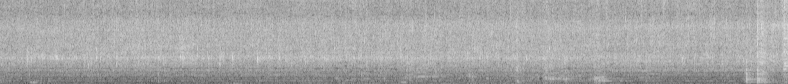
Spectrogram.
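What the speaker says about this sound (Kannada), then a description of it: "ಹಸಿ ಸ್ಮೆಲ್ ಹೋಗೋ ತನಕ ಫ್ರೈ ಮಾಡ್ಕೊಳ್ಳಿ" Homemade ginger garlic paste frying in oil in a pan, a steady close sizzle throughout with a few light stirring scrapes near the end.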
